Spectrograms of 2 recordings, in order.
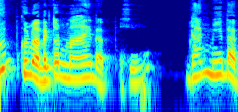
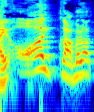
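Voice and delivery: high, glad welcome; delighted king; 7 semitones higher, 3 dB louder than usual. Retold or imitated. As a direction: greet them with joy. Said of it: "พระราชาดีใจ". (พระราชาดีใจต้อนรับ)

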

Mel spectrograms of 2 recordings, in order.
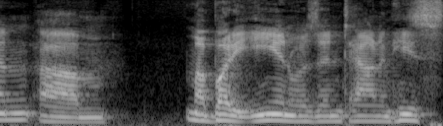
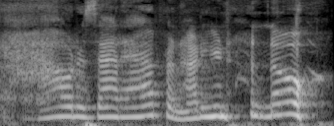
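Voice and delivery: incredulous; 10 semitones higher, 4 dB louder than usual. Retold or imitated. Retold incredulous reaction to coworker.

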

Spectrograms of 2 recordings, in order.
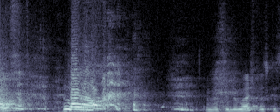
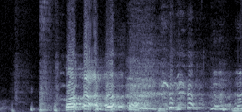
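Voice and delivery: loud laugh; 8 dB louder than usual. Real, not acted. Bursting out laughing.

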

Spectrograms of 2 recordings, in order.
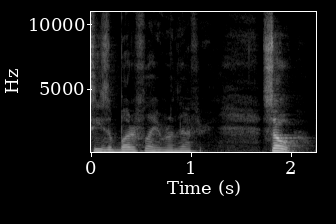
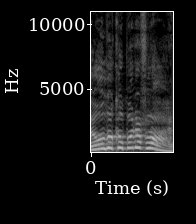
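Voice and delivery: put-on high-pitched gasp of childlike wonder; mock excited child; 4 dB louder than usual. Brother spots something and wanders off, mock excited. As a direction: pipe up high, easily distracted.

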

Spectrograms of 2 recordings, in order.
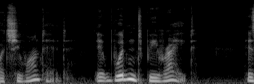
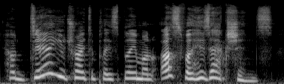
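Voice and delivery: loud, high, indignant outburst; outraged, raised voice; angry growl; 9 semitones higher, 5 dB louder than usual. A narrator's reading. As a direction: fling the accusation back furiously. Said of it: "she growled at the woman".

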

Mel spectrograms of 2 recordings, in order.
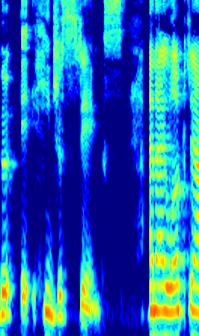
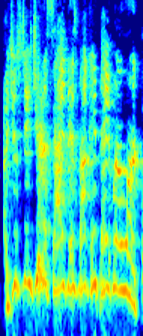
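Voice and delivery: high-pitched, fed-up retelling of an outburst; mock furious squeal at a missed phone call; exasperated outburst; 14 semitones higher, faster than usual. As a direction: vent the anger in a much higher voice. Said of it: "Like, I'm so pissed".

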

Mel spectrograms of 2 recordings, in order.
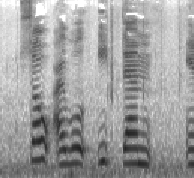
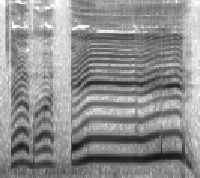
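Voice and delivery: high, loud, very slow wail on Sam I am; drawn-out wail; 6 semitones higher, 7 dB louder, much slower than usual. Pretend. Child reading to a parent, drawn-out loud wail. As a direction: stretch it out in a loud crying wail.

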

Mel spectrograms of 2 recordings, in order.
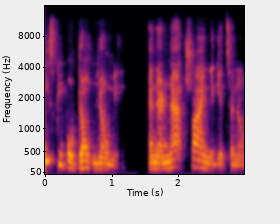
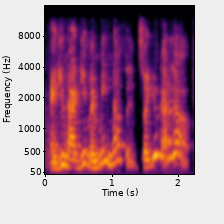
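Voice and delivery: laughing, high dismissive brush-off; dismissive send-off; 10 semitones higher than usual. Retold or imitated. Telling a fake friend to leave, dismissive and amused. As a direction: wave them out of your life with a laugh. Dismissing someone from his life.

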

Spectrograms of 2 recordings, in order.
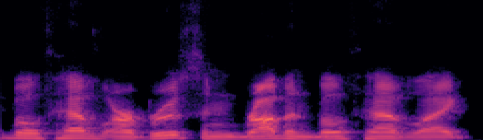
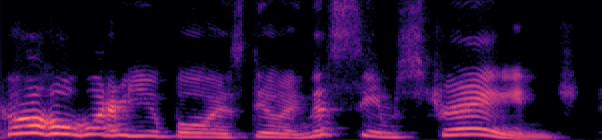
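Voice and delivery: high, slow puzzled housekeeper voice; fussy high voice; 12 semitones higher, 4 dB louder, slower than usual. Retold or imitated. Harriet catches the boys throwing blades, high and puzzled. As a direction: chirp it like a prim old servant.

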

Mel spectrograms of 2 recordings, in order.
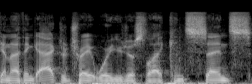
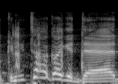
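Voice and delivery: caller's voice; 9 semitones higher than usual. Retold or imitated. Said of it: "phone sex operator and they go".

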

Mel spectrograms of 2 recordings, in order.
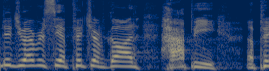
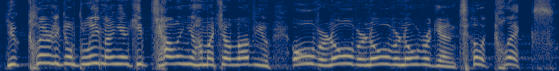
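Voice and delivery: high, gushing with delight and fast near the end; God overjoyed; 9 semitones higher than usual. Pretend. God rejoicing over the listener, high and thrilled. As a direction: burst with joy over someone you adore. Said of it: "the joy of God going".

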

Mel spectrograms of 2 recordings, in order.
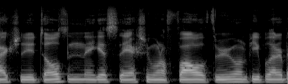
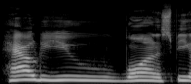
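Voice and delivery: a higher, slow mock official asking a question; mock court clerk; 7 semitones higher, 4 dB louder, slower than usual. Clerk at the Zoom hearing asking how she'll plead, mock polite. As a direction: play the polite clerk, drawn out and lilting. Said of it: "They'll just be like".

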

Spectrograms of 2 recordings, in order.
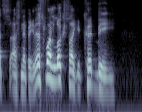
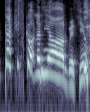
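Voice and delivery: higher, louder English copper voice, laughing; British accent; 7 semitones higher, 6 dB louder than usual. Pretend. British Batman sending a crook off. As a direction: bark it like a Bobby.

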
